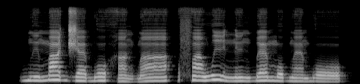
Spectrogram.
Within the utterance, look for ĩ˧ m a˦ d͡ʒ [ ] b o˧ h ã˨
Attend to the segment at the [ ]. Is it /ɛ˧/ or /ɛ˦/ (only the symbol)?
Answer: ɛ˧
